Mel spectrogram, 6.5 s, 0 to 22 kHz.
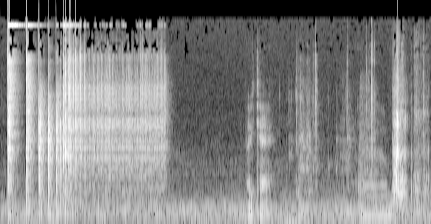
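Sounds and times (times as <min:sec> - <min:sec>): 
coin dropping into money bank: 0:00.0 - 0:02.6
speech: 0:03.7 - 0:04.2.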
